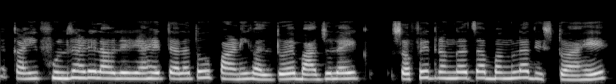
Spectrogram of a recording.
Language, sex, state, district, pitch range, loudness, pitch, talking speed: Marathi, female, Maharashtra, Sindhudurg, 255-295 Hz, -13 LUFS, 270 Hz, 155 wpm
